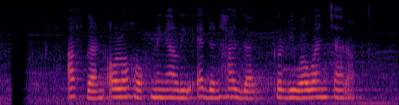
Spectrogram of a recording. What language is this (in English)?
Sundanese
